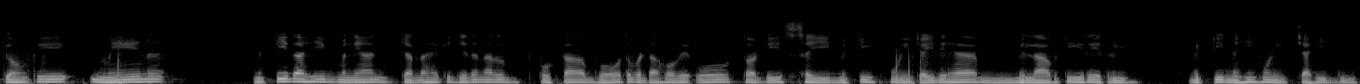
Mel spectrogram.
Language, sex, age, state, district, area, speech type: Punjabi, male, 30-45, Punjab, Gurdaspur, rural, spontaneous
